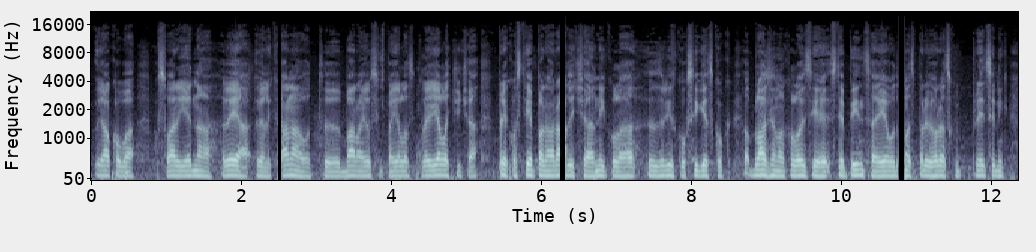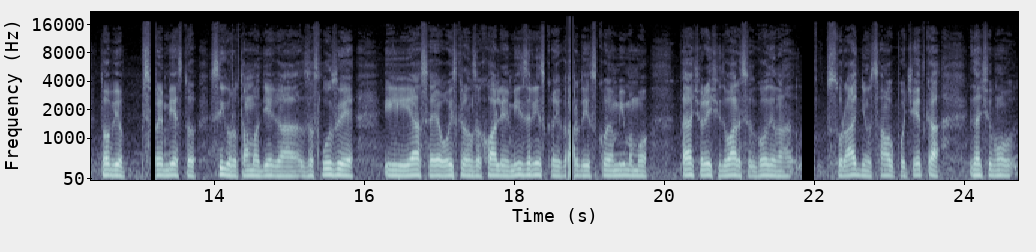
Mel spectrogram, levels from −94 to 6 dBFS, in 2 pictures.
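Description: The audio drops out abruptly six times, at 2.49–2.55 s, 6.25–6.34 s, 10.75–10.86 s, 13.14–13.23 s, 18.69–18.80 s and 21.83–22.00 s. Each hole lasts from about 60 ms to about 175 ms, and the timing carries on unchanged afterward. This is corrupt frame muted: damaged compressed frames were rejected by the decoder and replaced with silence. The lengths point to several consecutive frames lost each time. On a waveform the gaps show as flat-line stretches, and on a spectrogram they appear as clean vertical blank bands with sharp edges.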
